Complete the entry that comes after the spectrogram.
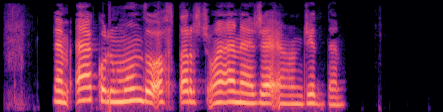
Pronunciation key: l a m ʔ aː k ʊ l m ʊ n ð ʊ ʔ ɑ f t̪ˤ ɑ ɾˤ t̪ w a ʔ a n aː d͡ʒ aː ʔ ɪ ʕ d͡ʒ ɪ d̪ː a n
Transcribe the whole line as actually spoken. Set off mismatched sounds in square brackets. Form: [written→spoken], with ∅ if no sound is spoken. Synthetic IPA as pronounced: l a m ʔ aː k ʊ l m ʊ n ð ʊ ʔ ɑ f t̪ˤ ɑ ɾˤ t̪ w a ʔ a n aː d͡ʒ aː ʔ ɪ ʕ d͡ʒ ɪ d̪ː a n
